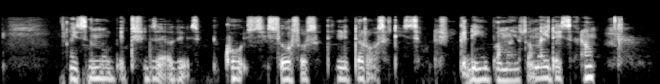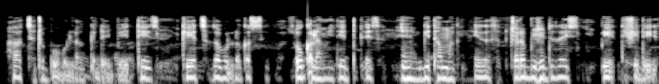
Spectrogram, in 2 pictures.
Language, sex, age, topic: Gamo, male, 18-24, government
